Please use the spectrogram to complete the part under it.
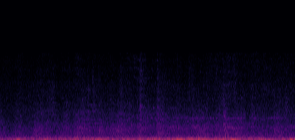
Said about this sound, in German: Und damit fährt der Zug auf die Brücke.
